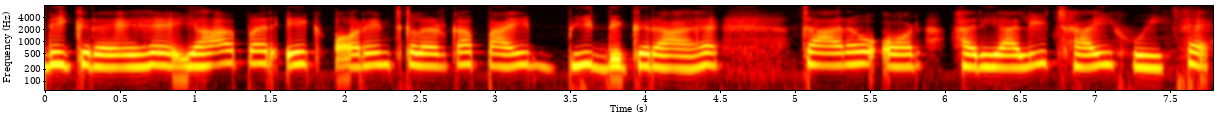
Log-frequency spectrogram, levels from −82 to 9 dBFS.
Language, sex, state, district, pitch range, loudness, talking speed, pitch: Hindi, female, Uttar Pradesh, Hamirpur, 235-270 Hz, -14 LUFS, 160 wpm, 255 Hz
